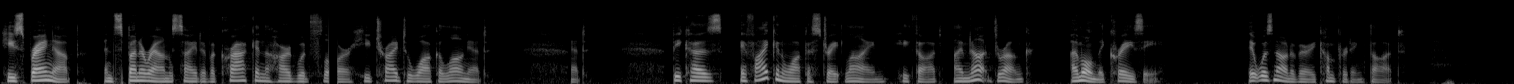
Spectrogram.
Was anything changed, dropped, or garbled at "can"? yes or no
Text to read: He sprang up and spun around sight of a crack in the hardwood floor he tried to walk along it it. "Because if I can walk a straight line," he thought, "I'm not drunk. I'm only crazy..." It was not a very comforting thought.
no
